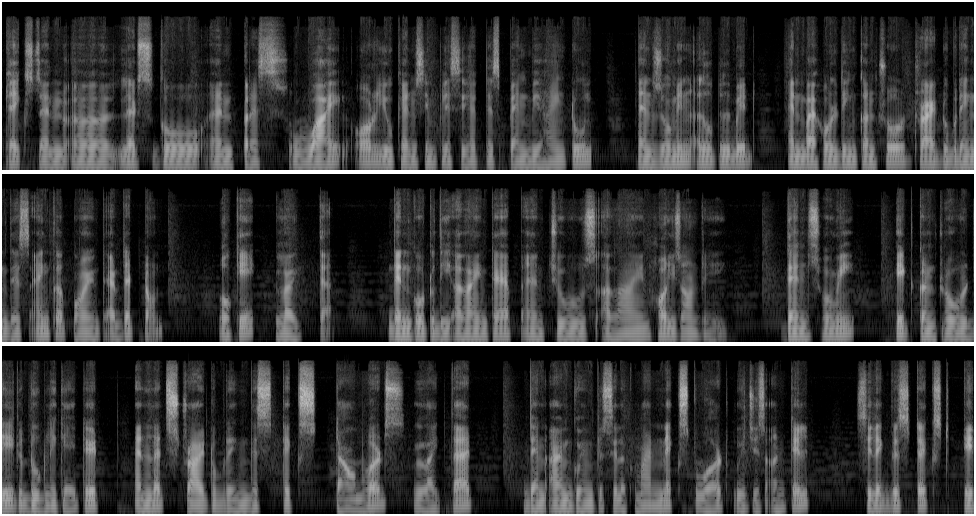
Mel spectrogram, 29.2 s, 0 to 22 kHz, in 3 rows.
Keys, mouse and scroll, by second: 5.0 click, 6.0-6.8 alt+scroll up 1, 8.1-11.0 ctrl+drag, 17.2-17.9 alt+scroll up 1, 19.2 ctrl+d, 20.3 v, 20.8-24.2 drag, 26.1 ctrl+c, 27.2 click, 29.0 ctrl+t.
